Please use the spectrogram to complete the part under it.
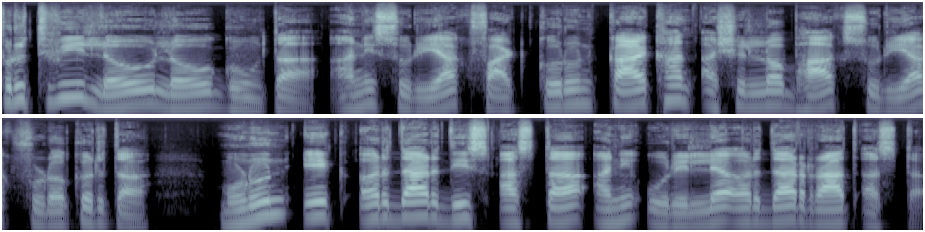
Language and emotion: Goan Konkani, neutral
